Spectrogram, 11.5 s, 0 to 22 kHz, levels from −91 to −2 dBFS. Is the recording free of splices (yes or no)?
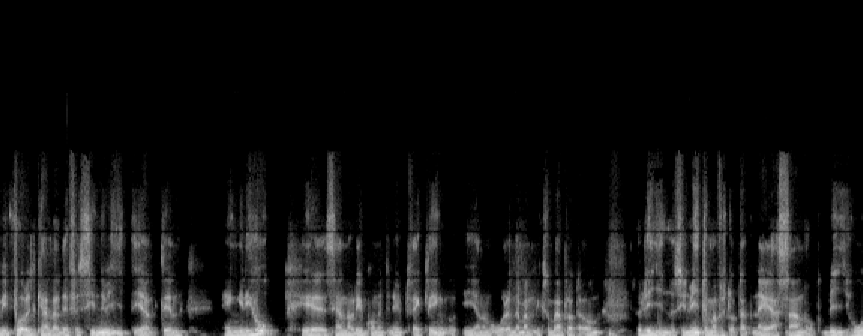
yes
